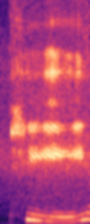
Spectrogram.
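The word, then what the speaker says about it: π: P, not pie, but P.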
